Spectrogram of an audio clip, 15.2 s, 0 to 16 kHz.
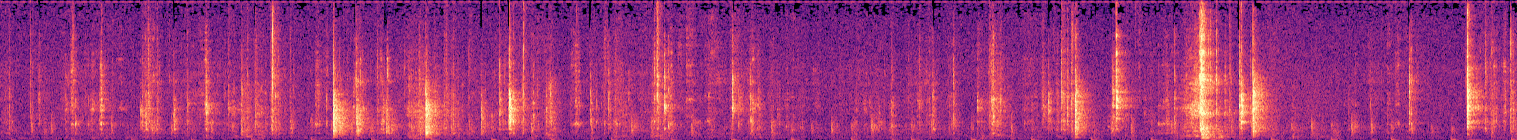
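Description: Irregular small clicks and rustles of hands handling flat ribbon cables and threading them through a 3D printer's frame, with one sharper click about twelve seconds in.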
